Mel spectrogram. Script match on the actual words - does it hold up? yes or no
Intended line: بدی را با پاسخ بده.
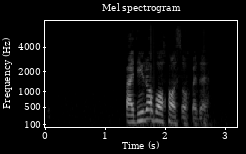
yes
